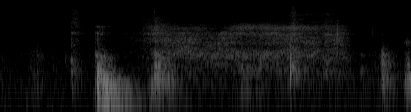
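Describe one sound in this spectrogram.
Chalk scrapes and taps on a board.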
